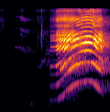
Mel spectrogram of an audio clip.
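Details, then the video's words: Pet parrot, said to say 'Mummy' and 'Papa', indoors: a single drawn-out, harmonic, slightly arching vocal note rising out of quiet. "Parrot Sound _ Mummy Mummy Bolne Wala Parrot _ Parrot Speaking Papa"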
